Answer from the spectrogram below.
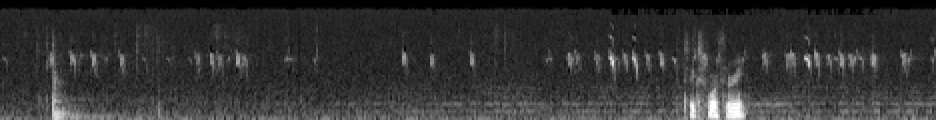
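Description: A bird calls with quick, high-pitched chirps repeated steadily throughout, fairly faint, with a brief thump early on and a short burst of a lower, voice-like sound near the end.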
